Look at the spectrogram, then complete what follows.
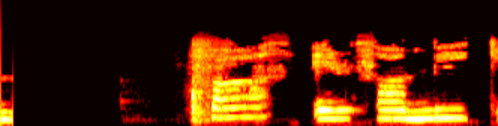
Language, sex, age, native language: Icelandic, male, 9, Icelandic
